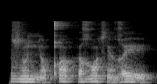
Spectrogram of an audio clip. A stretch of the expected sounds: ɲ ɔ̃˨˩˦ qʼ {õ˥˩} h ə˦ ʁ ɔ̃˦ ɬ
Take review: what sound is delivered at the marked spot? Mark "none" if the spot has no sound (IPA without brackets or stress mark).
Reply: ũ˥˩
